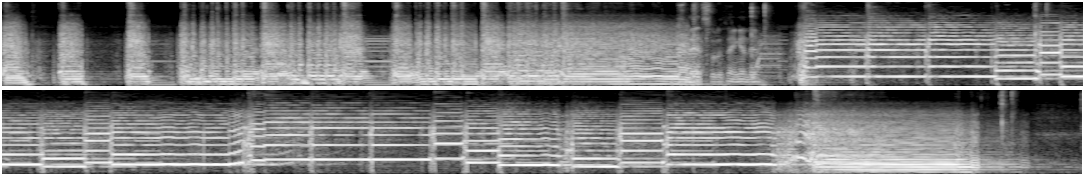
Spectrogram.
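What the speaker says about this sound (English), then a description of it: "I asked the guitar player to play with heavy distortion and really loud" An electric guitar played loud with heavy distortion rings out in thick, sustained notes that shift pitch. Someone talks briefly before the playing starts and again as it ends.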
